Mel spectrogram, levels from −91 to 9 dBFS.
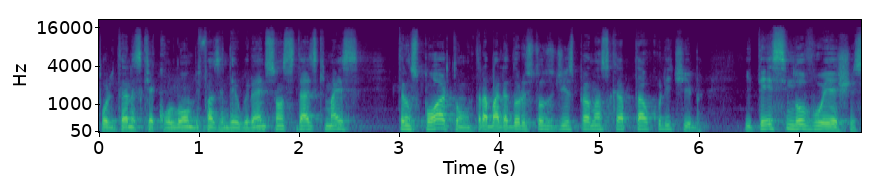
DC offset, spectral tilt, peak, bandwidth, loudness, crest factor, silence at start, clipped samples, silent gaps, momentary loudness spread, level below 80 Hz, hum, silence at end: under 0.1%; -6 dB/octave; -6 dBFS; 15.5 kHz; -24 LUFS; 18 dB; 0.05 s; under 0.1%; none; 10 LU; -56 dBFS; none; 0 s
